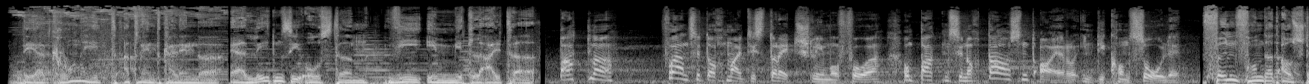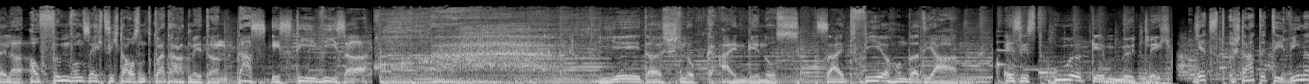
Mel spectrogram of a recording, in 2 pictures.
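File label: German Austrian Male, smooth, recited, commercial; 35-70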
